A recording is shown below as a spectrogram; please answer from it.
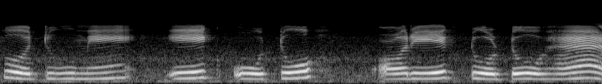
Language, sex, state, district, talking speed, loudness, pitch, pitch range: Hindi, female, Bihar, Kishanganj, 80 wpm, -13 LUFS, 270 Hz, 255-295 Hz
